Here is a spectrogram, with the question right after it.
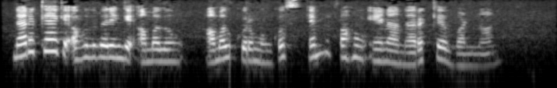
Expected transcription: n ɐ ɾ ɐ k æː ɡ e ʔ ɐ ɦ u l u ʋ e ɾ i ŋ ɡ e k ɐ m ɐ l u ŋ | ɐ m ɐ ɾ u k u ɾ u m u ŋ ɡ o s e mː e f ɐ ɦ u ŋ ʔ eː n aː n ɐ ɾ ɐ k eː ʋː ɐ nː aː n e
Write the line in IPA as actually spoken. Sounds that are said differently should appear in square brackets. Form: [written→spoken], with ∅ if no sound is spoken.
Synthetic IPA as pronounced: n ɐ ɾ ɐ k æː ɡ e ʔ ɐ ɦ u l u ʋ e ɾ i ŋ ɡ e [k→ʔ] ɐ m ɐ l u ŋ | ɐ m ɐ [ɾ→l] u k u ɾ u m u ŋ ɡ o s e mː e f ɐ ɦ u ŋ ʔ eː n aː n ɐ ɾ ɐ k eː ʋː ɐ nː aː n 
